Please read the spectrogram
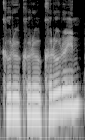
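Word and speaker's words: Kuru Kuru Kururin: How would you pronounce that in flawless Japanese? Kuru. In front of the mic, please. – Kuru-kuru-kururin. – Okay, great. There we go!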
